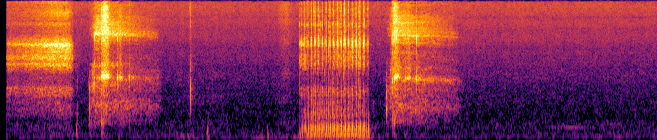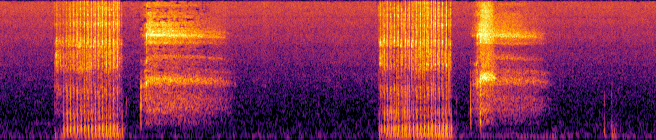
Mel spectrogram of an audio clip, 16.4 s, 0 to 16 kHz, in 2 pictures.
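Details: Loud, rattling snores on each breath in, about one every five seconds, roughly 12 breaths a minute, with softer breaths out between them: snoring.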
